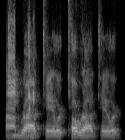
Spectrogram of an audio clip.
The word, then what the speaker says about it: Tyrod Taylor: Tyrod Taylor is how you pronounce it.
